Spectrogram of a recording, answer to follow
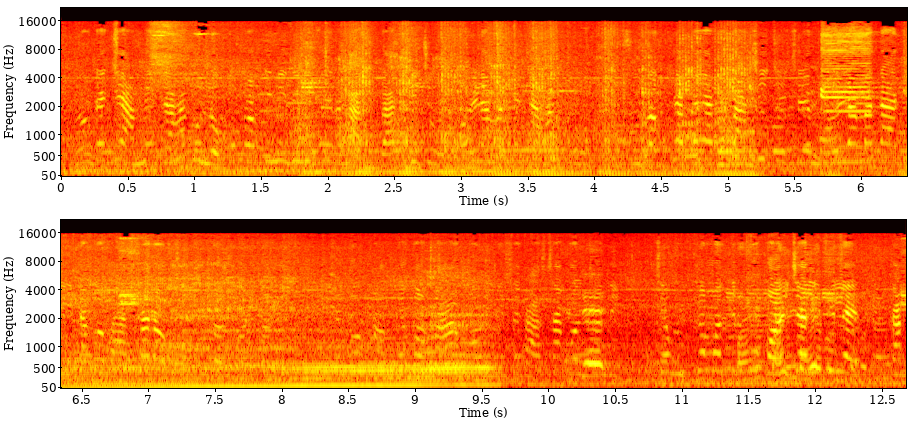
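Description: A motor vehicle engine running under a woman's voice and crowd chatter; from about six seconds in its note rises steadily, as when accelerating, then drops away suddenly just before ten seconds.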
